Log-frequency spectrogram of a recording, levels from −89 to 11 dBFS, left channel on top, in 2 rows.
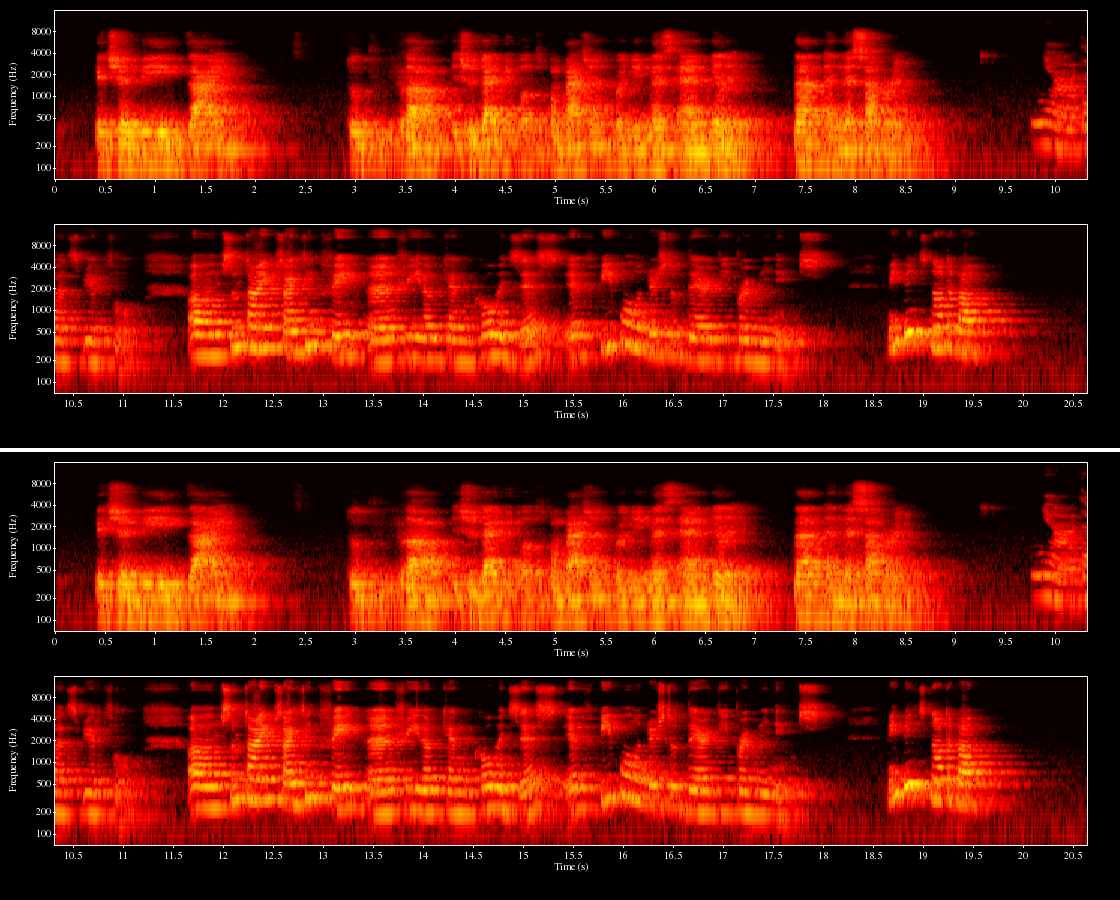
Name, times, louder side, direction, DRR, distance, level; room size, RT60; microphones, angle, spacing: voice 1, 0.4-1.9 2.9-6.9 7.4-8.6, left 1 dB, 30° left, -7 dB, 4.8 m, -28 dB
voice 2, 9.8-18.0 18.6-19.5, right 1 dB, 65° right, 2 dB, 3.7 m, -30 dB
24.0 x 10.5 x 4.3 m, 1.0 s
head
